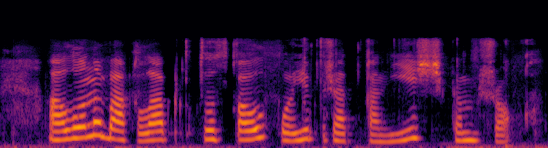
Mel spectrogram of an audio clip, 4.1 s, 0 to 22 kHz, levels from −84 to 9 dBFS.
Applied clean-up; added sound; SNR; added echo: neural mask model Resemble Enhance denoiser.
